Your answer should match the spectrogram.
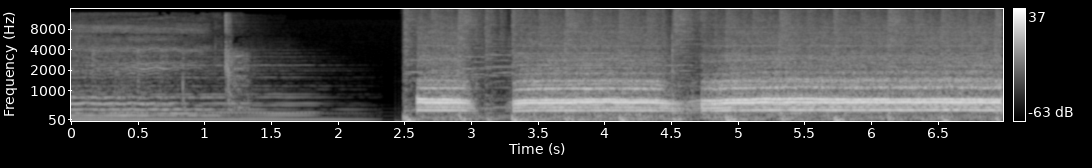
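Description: A train rumbles in loud, its whistle sounding in long, sustained blasts with a brief break between them, following a short fading tone at the start.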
